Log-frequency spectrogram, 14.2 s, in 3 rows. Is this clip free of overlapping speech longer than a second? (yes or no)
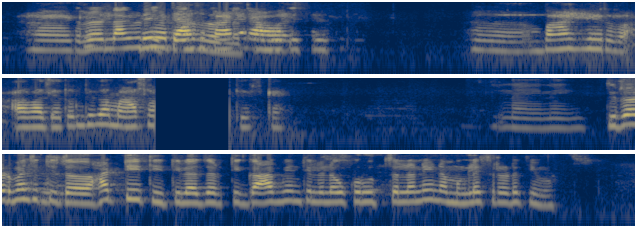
no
